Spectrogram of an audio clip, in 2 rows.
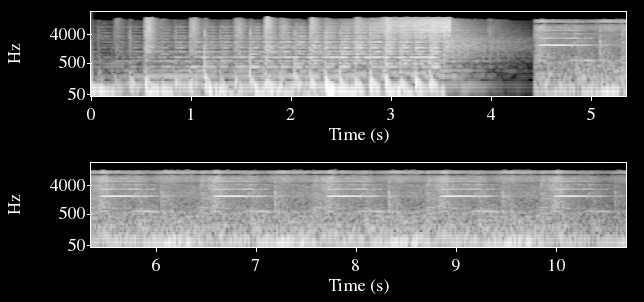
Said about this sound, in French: Qu'est-ce qu'on entend là C'est l'alarme de l'école 60 de Solomensky.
